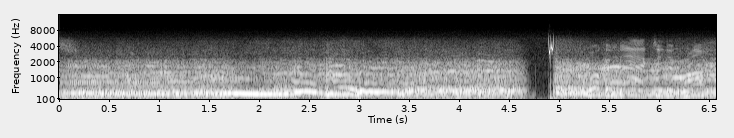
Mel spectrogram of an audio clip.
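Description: Formula 1 race cars at the 1990 German Grand Prix at Hockenheim wail around the track, engines rising and falling in pitch in a loud broadcast mix. The sound cuts out for a moment, then returns, with commentary over it.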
